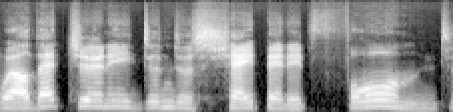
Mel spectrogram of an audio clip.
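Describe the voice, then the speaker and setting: In a very clean recording with a silent background, a woman speaks at a fairly slow pace with an Australian accent. The sound is dry and close with no echo, and her intonation is fairly even. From rural Australia. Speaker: leadership coach and author. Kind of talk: interview podcast.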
